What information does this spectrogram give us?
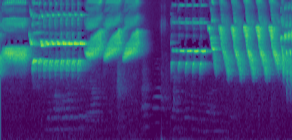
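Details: A goldfinch mule rolls in its cage, pouring out layered high whistles and rapid descending trilled syllables, a brief pause, then another bright run of fast repeated sweeps.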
